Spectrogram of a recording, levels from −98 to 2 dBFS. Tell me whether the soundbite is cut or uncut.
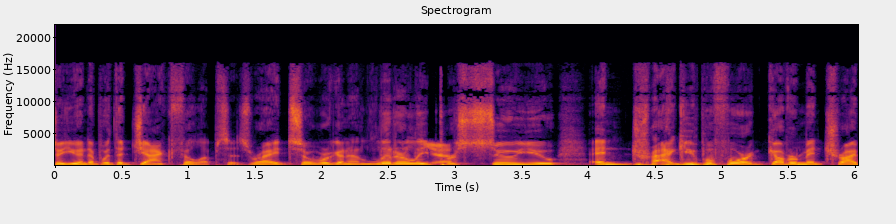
uncut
